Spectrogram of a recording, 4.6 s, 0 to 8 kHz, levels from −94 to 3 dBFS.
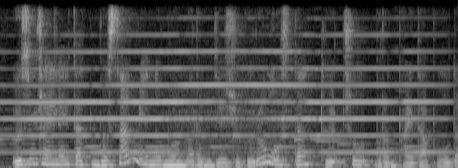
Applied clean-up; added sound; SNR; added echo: none; Bowed string instrument; 4 dB; reverberation time 0.4 s.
